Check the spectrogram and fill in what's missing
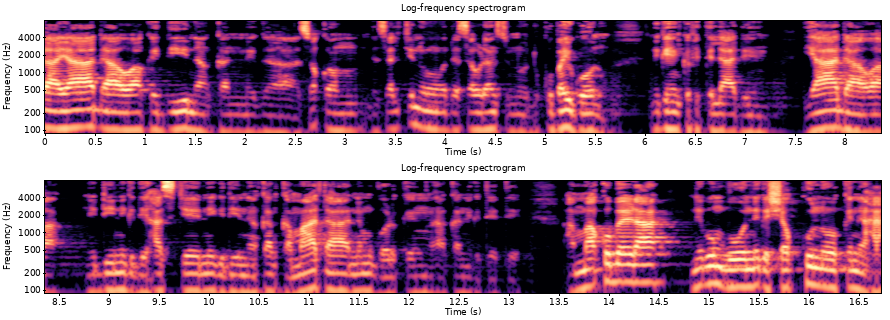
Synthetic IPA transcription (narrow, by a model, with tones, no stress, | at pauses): ɡa˨ja˦da˨wa˦ki˦di˦na˨ka˦nːi˦ɡa˨sɔ˦kɔ˨mda˨sɐ˦lkʲi˦no˨da˨sa˦wɾɐ˦nsu˨no˨du˨ku˦ba˦jɡoː˦no˨ | ni˦ɡa˨hi˦ŋkɐ˦ɸi˦ti˦la˦di˦n | ja˦daː˨wa˦ | ni˦di˦ni˦ɡa˨di˨ɦa˦skʲe˦ni˦ɡa˨di˦na˨ŋka˦ŋka˨maː˦ta˨ni˦mu˨˦ɡɔ˨ɽki˦nha˨ka˦nːi˦ɡa˨te˦te˦ | ʔa˨mːa˦ku˦ba˦jɾa˦ni˦bu˦mbo˦ni˦ɡa˨ʃa˦kːu˦no˦ki˦ni˨ɦ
